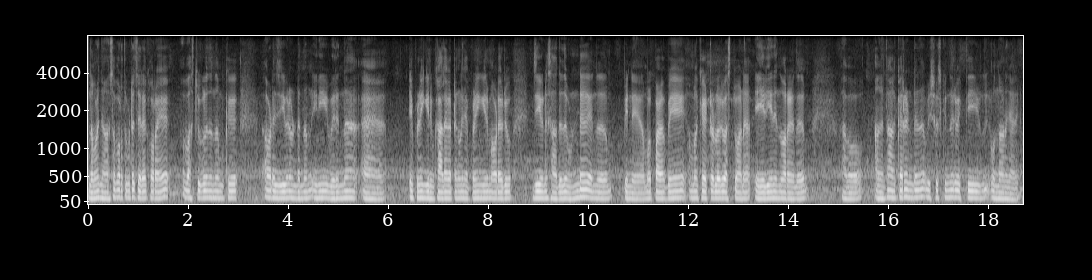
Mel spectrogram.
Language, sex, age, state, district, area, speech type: Malayalam, male, 18-30, Kerala, Palakkad, urban, spontaneous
